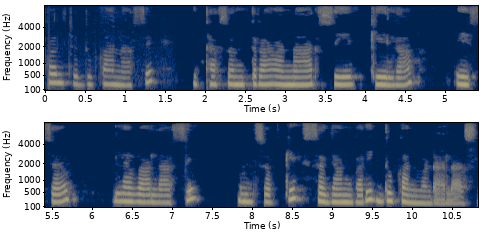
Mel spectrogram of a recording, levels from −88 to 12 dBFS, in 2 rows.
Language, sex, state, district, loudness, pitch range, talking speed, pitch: Halbi, female, Chhattisgarh, Bastar, -27 LUFS, 215-240 Hz, 110 wpm, 225 Hz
